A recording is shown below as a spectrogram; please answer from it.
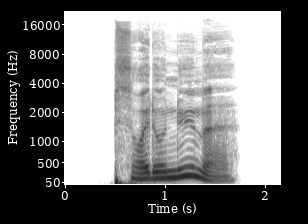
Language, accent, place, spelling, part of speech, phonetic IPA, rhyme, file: German, Germany, Berlin, Pseudonyme, noun, [psɔɪ̯doˈnyːmə], -yːmə, De-Pseudonyme.ogg
- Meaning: nominative/accusative/genitive plural of Pseudonym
